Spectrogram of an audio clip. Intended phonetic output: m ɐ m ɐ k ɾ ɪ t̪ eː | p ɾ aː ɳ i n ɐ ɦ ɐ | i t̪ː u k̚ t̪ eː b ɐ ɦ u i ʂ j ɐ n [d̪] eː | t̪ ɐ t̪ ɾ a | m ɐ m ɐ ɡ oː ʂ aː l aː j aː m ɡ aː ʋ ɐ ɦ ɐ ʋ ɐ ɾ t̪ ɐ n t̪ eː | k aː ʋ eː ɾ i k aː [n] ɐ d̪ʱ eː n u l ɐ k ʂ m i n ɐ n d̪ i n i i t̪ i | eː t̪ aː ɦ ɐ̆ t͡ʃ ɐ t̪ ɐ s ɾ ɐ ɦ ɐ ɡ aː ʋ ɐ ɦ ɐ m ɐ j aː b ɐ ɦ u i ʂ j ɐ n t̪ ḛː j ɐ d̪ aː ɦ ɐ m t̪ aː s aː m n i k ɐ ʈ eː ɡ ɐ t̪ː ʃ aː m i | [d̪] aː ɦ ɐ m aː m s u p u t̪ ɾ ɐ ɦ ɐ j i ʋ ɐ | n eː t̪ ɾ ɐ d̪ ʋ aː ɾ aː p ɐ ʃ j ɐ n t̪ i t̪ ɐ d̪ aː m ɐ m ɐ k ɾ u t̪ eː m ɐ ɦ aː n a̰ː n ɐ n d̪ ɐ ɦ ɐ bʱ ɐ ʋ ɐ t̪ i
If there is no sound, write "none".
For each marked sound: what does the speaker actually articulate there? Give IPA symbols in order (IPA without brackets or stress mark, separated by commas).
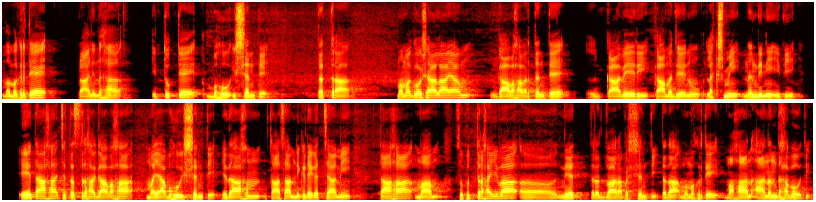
t̪, m, t̪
